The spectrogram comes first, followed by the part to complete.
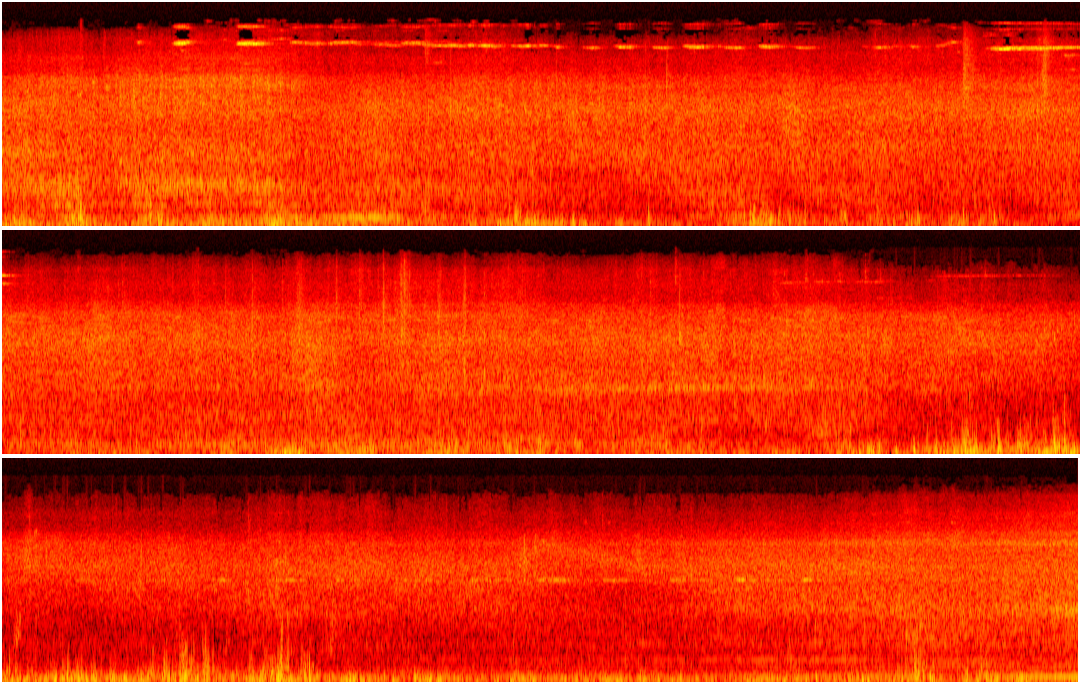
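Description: Road traffic on a city street: cars and a bus running past in a steady low rumble, growing louder in the last third.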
